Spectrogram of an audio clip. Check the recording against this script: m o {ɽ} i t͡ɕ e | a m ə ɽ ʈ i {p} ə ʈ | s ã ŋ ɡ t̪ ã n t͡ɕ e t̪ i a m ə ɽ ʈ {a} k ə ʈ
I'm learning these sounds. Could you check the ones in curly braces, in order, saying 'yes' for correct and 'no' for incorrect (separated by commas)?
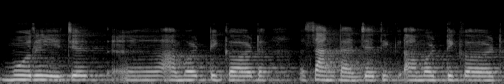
no, no, no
